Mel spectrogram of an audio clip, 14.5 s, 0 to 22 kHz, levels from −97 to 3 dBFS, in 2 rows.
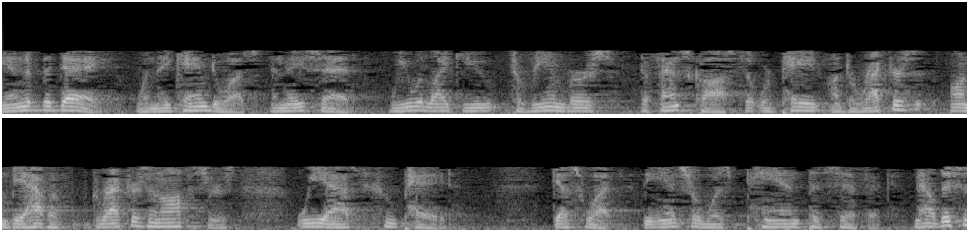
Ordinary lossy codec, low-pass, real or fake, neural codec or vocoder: MP3, 24 kbps; 3.6 kHz; real; none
